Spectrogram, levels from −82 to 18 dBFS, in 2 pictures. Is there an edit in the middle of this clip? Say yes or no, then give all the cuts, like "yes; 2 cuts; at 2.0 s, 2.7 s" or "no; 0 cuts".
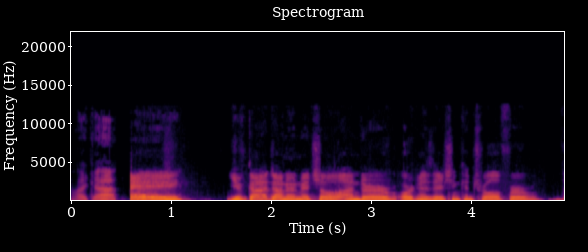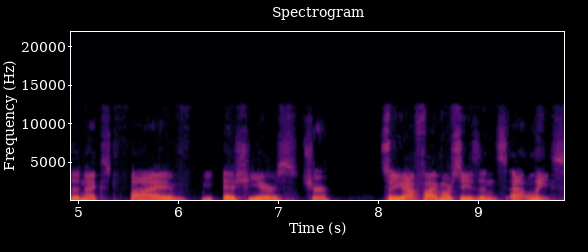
no; 0 cuts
